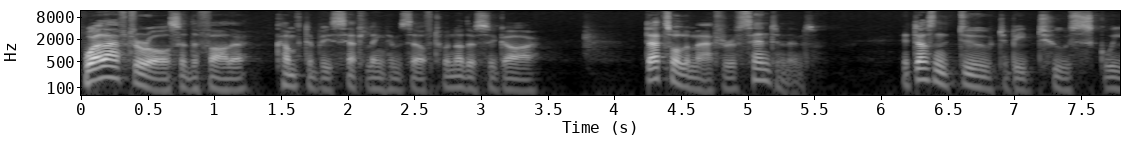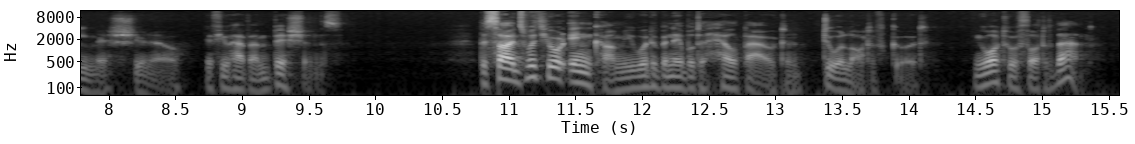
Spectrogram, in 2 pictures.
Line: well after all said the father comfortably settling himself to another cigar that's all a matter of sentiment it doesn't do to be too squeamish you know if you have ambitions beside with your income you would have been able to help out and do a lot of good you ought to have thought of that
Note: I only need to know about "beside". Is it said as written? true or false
false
